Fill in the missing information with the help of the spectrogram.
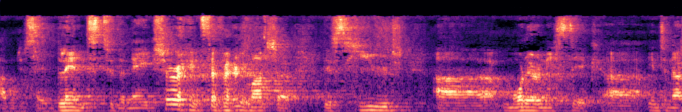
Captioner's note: laughs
